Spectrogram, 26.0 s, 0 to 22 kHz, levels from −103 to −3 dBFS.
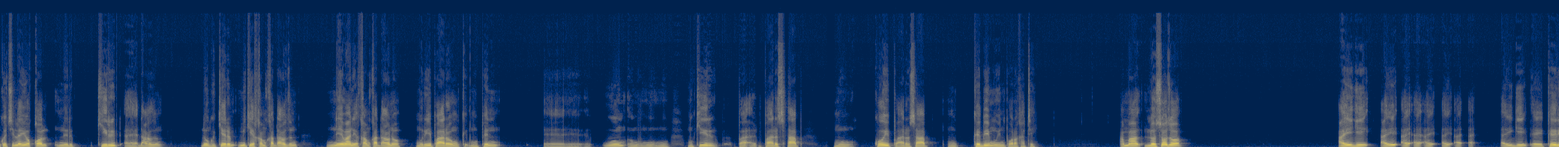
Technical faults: block of digital silence; repeated stalls (stutter); call audio freeze; jitter buffer slow-down; jitter buffer speed-up

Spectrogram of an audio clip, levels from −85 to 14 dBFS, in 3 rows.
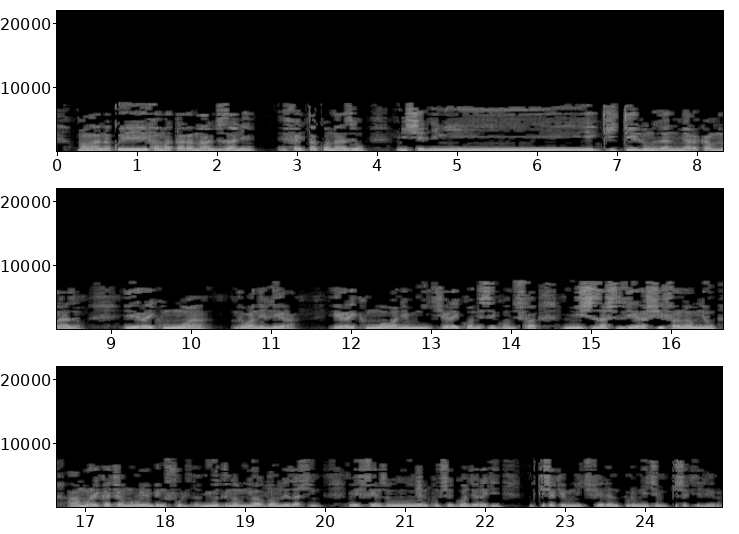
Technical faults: AAC compression

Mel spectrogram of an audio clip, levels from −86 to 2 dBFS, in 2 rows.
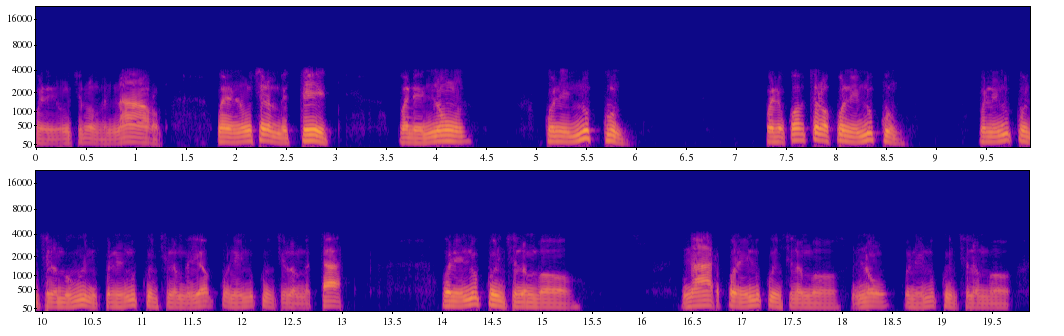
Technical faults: Opus voice compression

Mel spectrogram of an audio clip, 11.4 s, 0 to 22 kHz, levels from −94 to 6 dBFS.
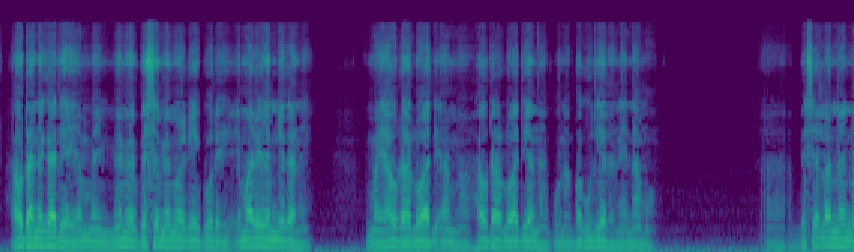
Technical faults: sample clock jitter; HE-AAC compression

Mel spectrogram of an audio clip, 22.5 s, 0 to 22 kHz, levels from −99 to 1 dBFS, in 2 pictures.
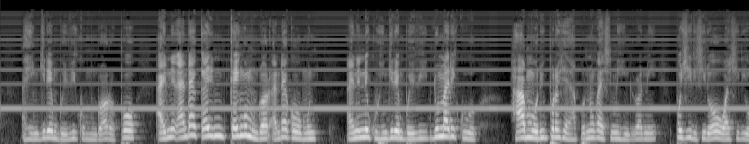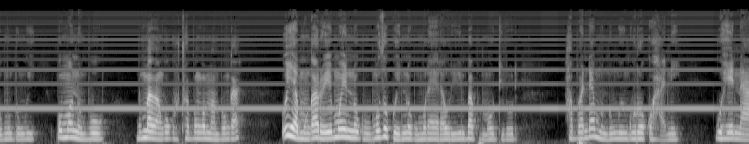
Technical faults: USB whine; CD scratch ticks

